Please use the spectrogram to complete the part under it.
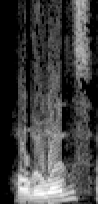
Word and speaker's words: HoloLens: In fact, so I was going to say they also announced, I can't say this word very well, HoloLens, I think is what it's called.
